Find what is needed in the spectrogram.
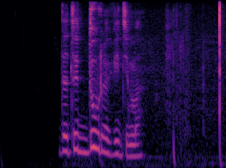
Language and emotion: Russian, angry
